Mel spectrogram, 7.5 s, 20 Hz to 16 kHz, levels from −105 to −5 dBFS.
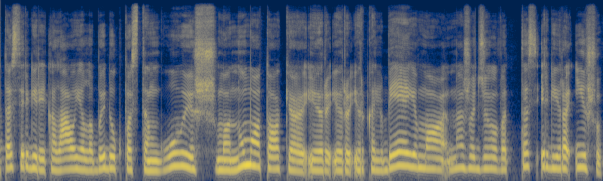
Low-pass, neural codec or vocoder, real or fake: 14.4 kHz; codec, 44.1 kHz, 7.8 kbps, Pupu-Codec; fake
